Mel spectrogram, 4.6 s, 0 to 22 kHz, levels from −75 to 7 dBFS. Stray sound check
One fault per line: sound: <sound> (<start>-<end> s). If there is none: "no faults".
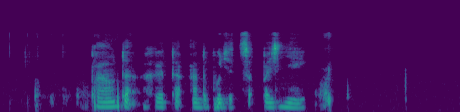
no faults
